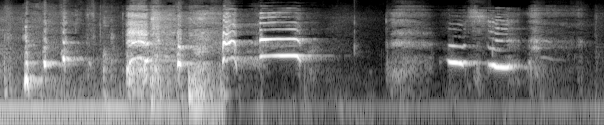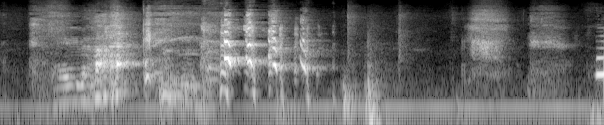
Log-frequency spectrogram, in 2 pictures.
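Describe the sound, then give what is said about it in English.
A few short, sharp hiccups break through amid laughing, gasping and voices, each one a quick high-pitched catch of breath. “You got the hiccups?”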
